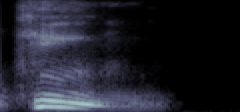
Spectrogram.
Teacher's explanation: NG is a nasal and guttural sound you would use your throat and the nasals your nasal to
